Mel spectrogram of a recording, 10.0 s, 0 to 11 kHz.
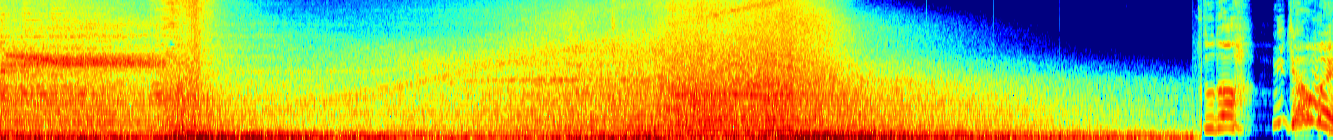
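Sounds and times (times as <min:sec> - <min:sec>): rising whistle: 0:00.0 - 0:02.0.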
